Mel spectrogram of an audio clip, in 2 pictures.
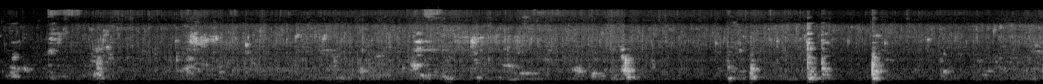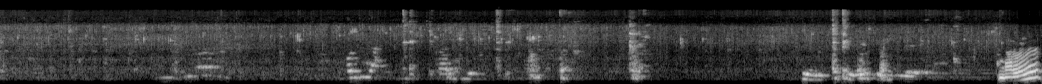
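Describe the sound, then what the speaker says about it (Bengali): Pieces of hilsa fish fry in oil in a pan, a steady close sizzle broken by scrapes and clinks as the pieces are turned, while someone talks over it now and then. "এবারে মাছের পেটিগুলো আমি উল্টিয়ে নেবো।"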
